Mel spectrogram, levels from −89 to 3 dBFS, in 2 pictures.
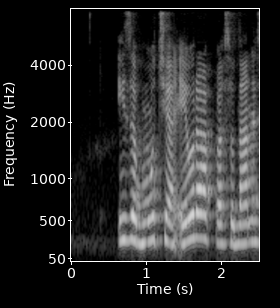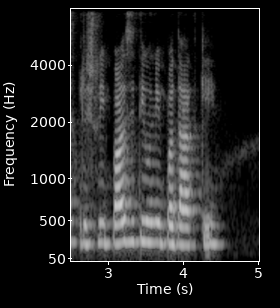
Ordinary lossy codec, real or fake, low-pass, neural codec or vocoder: none; fake; none; codec, 16 kHz, 8 kbps, FunCodec, trained on LibriTTS, 25 frames a second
